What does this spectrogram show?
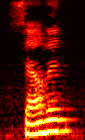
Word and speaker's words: salmon: Like, for example, when I say the word salmon, I have to say the L because in Spanish, the word salmon is salmon.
